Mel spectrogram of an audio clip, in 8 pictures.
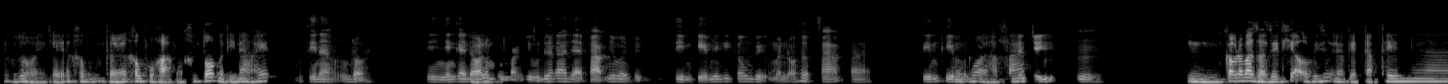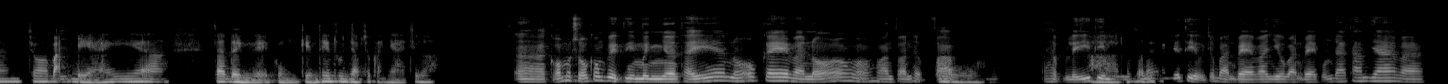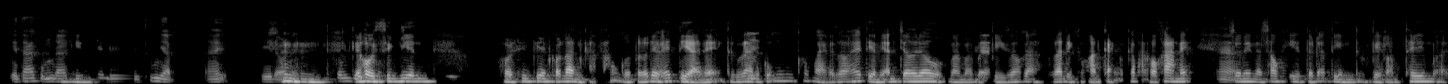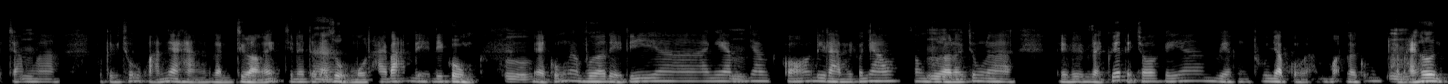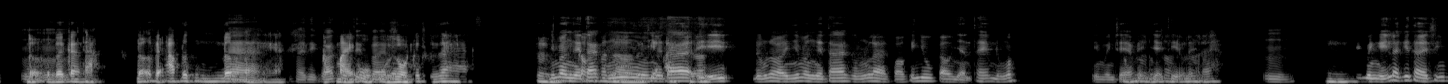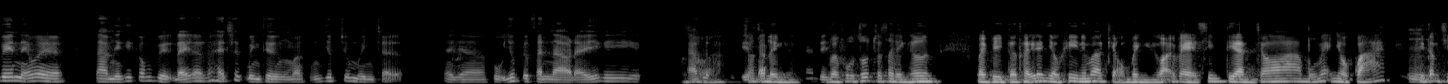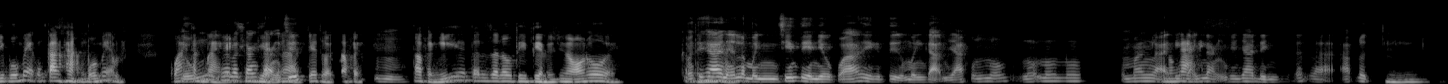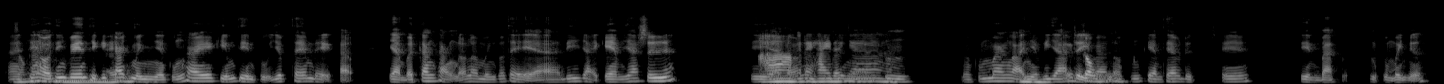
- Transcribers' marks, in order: other background noise; tapping; chuckle; unintelligible speech
- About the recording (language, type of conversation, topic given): Vietnamese, unstructured, Tiền bạc có phải là nguyên nhân chính gây căng thẳng trong cuộc sống không?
